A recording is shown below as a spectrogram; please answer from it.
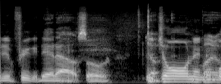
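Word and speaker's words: jawn: For those of y'all don't know, John is what they say in Philly. It's like um it's an alternate dialect pronunciation of joint.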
